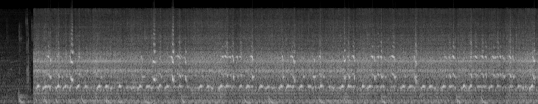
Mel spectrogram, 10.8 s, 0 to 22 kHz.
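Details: Brand-new Ford 351W V8 with about 500 miles fires up and runs with a rapid, rhythmic high chirping squeak and scraping noise from the rear main seal.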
